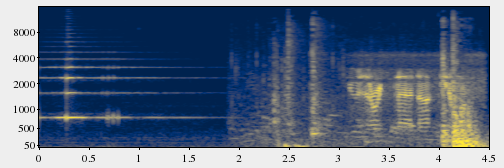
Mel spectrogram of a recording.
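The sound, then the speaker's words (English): A steady tonal hum gives way to a door being flung open without a knock, with a few sharp, loud thuds and clatters, and a muffled voice briefly under the commotion. “By all means, please come right in and don't bother to knock.”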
